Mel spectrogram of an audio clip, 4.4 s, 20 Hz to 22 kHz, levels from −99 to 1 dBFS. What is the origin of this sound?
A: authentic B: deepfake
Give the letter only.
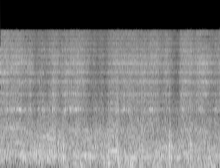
B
